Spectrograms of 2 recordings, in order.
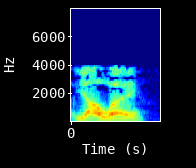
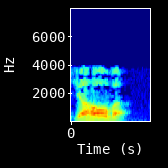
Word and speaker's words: Jehovah: And so the liberals have come along and renamed the Lord Yahweh, which is not a biblical name. And we're to praise the Lord's name, and how are we going to praise His name if we don't know how to pronounce it? We know how to pronounce it. It's Jehovah. Amen.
